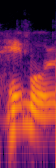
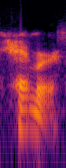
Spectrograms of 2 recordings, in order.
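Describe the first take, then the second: First: It is said like the Korean word hamul. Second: It is said like the English word hammer. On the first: It sounds like the Korean word for seafood. The speaker calls it wrong. "not hamul like seafood" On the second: It names the tool. The speaker calls it right. "but hammer, hammer like a tool"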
